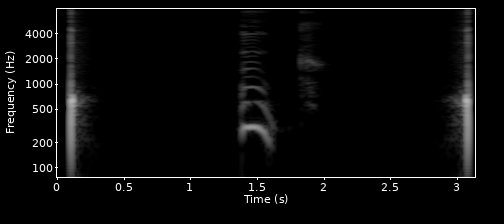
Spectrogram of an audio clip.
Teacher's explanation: We make the unk sound with our tongue lifted at the back of our mouth.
